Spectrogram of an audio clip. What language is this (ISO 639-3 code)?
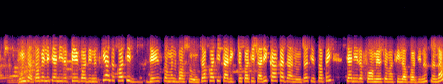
nep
